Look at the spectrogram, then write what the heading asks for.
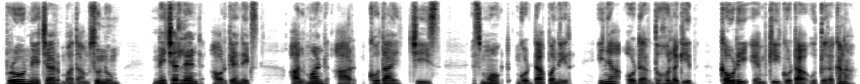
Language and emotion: Santali, neutral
